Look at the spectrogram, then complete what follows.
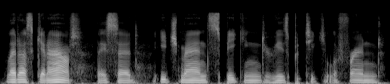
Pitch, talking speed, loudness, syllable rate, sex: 100 Hz, 200 wpm, -22 LUFS, 4.8 syllables/s, male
